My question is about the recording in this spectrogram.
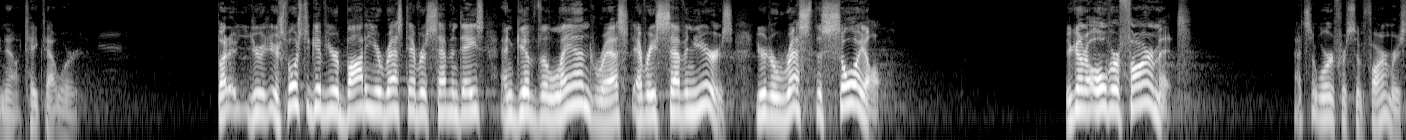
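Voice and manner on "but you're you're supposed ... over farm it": loud, driving preacher's voice; preaching at full force. Acted. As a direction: press the point hard on the congregation. Preaching on Sabbath rest.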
